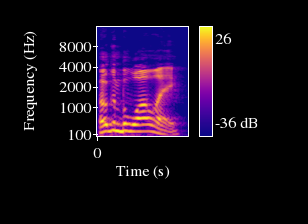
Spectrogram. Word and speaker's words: Ogunbowale: Ogunbowale, wagon apparently. Like, dude. Wait, did you just pronounce her name properly?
